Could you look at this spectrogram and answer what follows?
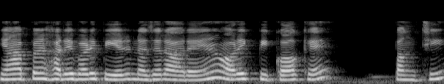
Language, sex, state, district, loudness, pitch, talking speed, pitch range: Hindi, female, Uttar Pradesh, Muzaffarnagar, -15 LUFS, 235 Hz, 175 wpm, 220-250 Hz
